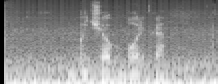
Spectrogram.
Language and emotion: Russian, neutral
